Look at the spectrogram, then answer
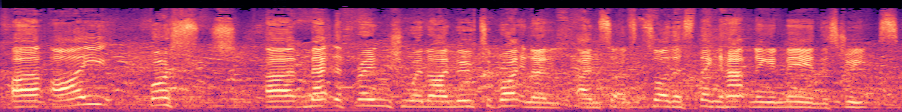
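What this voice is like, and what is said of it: Slight Glasgow Scottish accent. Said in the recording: “I am from near Glasgow, hence the accent ... slight ... Accent ... I thought you were Welsh”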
